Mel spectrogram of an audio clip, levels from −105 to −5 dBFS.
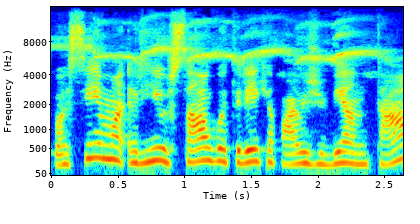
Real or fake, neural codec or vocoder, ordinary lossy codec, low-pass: real; none; Opus, 64 kbps; 14.4 kHz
